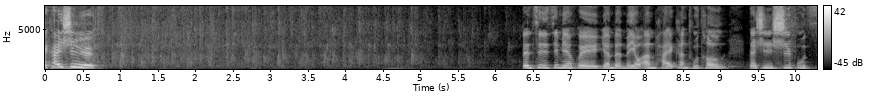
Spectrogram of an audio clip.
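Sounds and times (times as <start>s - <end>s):
speech: 0.0s - 0.8s, 6.4s - 10.2s
audience applause: 0.7s - 6.3s.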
